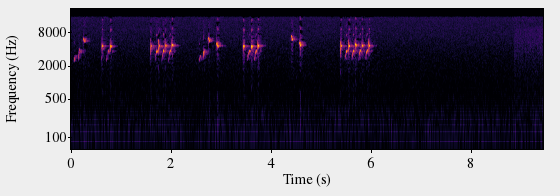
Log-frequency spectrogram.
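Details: Spanish European goldfinch in the Cádiz style, from a training CD: short upslurred whistles alternate with brief, bright, rattling bursts of repeated notes for six seconds, then silence.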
